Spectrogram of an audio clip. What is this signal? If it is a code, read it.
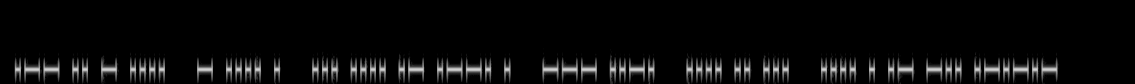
Morse code, heard as a keyed tone, about 25 wpm, 700 Hz. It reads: WITH THE SHAPE OF HIS HEAD.
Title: Sentences from Top 1000 Words - Review Part 3 - 25wpm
